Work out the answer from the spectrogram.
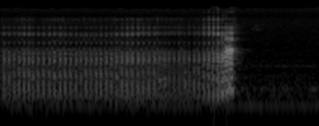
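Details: Pet talking blue-and-yellow macaw growling: a rough, rapidly pulsed rumble lasting about one and a half seconds, swelling at the end and stopping abruptly, in a quiet indoor setting.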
